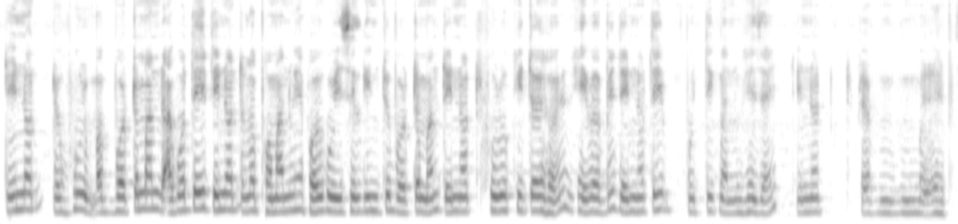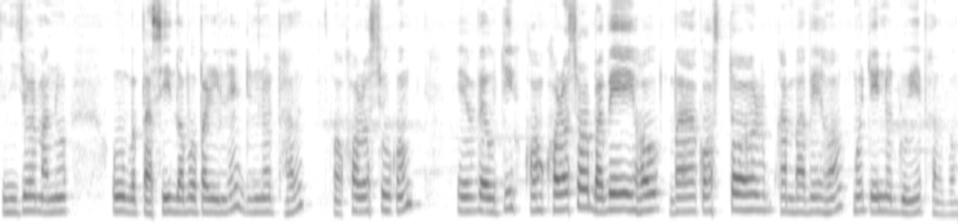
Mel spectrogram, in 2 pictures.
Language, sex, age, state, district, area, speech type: Assamese, female, 45-60, Assam, Udalguri, rural, spontaneous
